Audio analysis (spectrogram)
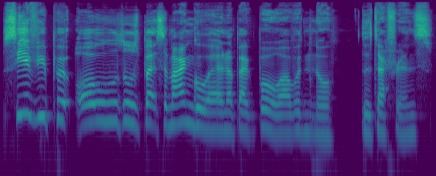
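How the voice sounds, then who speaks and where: Bright-voiced giggly woman host. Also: medium pitch, fairly even intonation, a little fast, clean tone. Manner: giggly, teasing, reads out food names. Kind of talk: casual podcast chat.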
